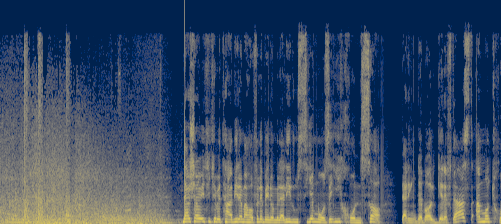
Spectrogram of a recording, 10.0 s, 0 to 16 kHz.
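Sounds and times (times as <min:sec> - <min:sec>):
heavy artillery fire booming: 0:00.0 - 0:03.8
constant rumbling background: 0:00.0 - 0:04.3
speech: 0:03.6 - 0:10.0.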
